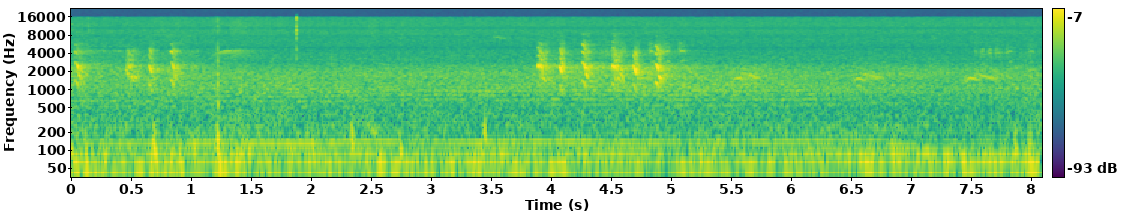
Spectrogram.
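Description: Two bursts of a bird's harsh, rapid chattering calls, several notes in quick succession, at the start and again about four seconds in. A few faint small-bird chirps follow later, over a low steady hum.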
